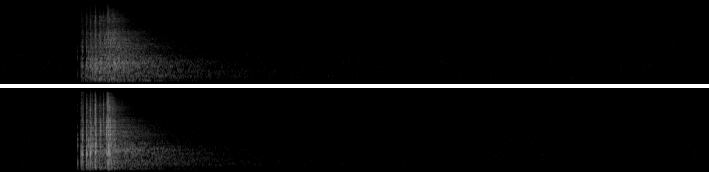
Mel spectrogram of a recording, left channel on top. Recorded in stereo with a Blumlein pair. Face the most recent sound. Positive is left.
turn(degrees=-60)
